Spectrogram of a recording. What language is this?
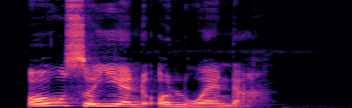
Luo (Kenya and Tanzania)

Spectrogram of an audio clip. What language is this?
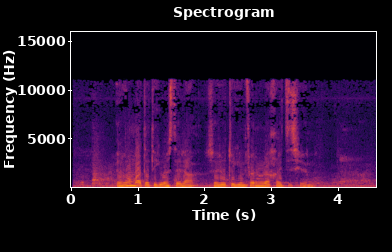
Basque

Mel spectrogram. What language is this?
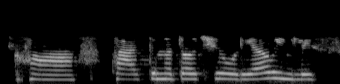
Odia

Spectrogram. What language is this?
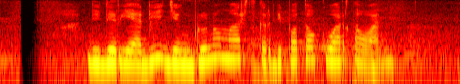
Sundanese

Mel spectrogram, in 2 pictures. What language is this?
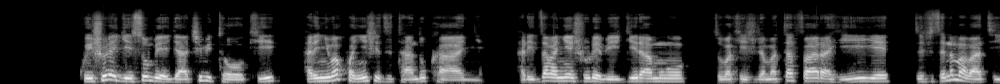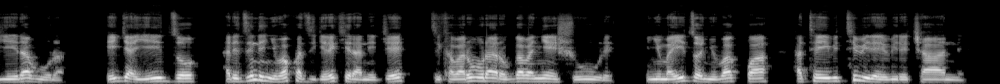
Rundi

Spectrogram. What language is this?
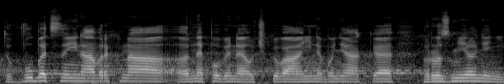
Czech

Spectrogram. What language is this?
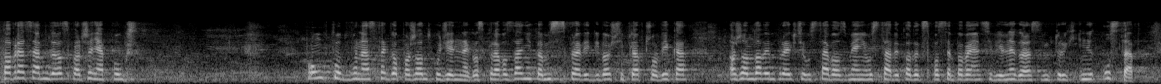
Polish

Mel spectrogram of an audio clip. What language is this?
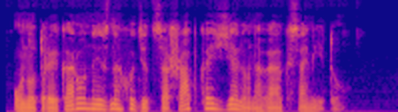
Belarusian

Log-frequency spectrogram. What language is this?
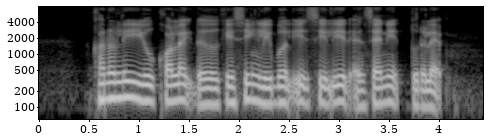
English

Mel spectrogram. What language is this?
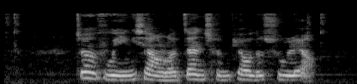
Chinese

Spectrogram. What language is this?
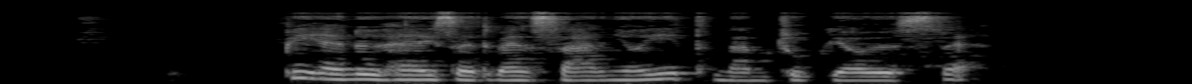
Hungarian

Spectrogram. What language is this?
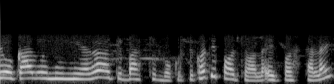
Nepali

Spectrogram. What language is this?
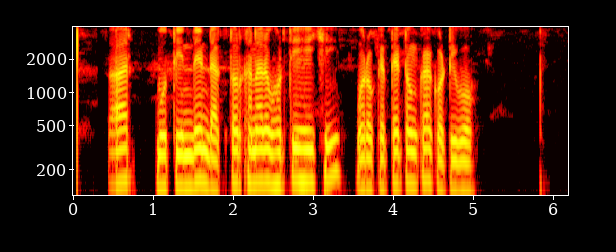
Odia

